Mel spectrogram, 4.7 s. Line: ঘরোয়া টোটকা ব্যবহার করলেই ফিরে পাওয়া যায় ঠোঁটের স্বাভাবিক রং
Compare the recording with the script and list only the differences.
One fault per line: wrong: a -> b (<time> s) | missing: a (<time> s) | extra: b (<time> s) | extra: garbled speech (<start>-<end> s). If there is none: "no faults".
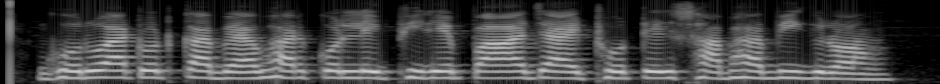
no faults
